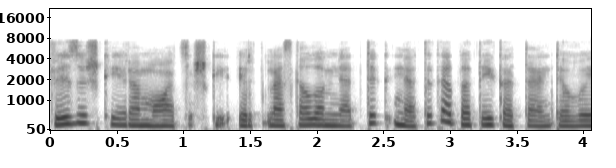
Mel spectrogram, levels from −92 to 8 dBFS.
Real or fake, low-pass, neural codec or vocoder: fake; 7.2 kHz; codec, 44.1 kHz, 2.6 kbps, SNAC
